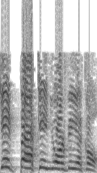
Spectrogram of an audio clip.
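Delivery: very loud, very high, angry, drawn-out yell. Retelling how a man on a tow motor yelled: imitating a man yelling. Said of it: "the man yells".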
